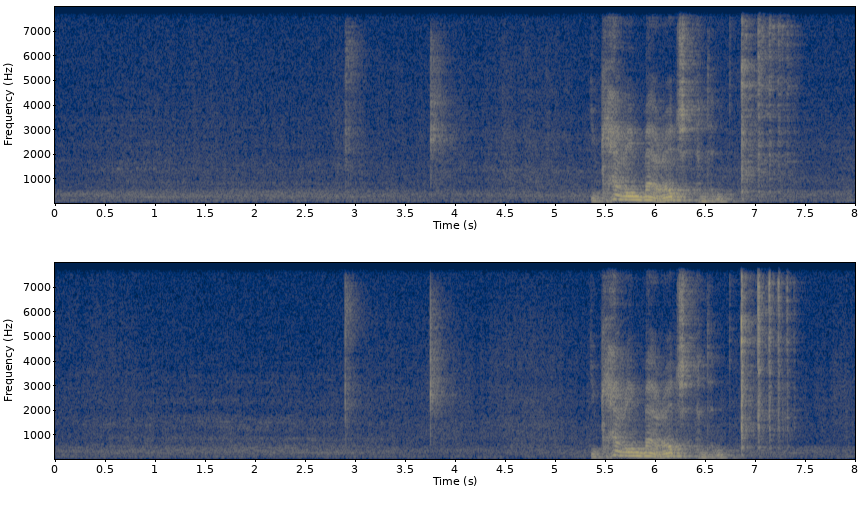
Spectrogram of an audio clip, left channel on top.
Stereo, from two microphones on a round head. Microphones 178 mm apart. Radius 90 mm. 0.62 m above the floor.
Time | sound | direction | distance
2.9 | a finger snap | 45° right (ahead or behind) | 0.8 m
5.3 | a man speaking | 10° right (ahead or behind) | 0.8 m
6.8 | a dropped coin | 50° right (ahead or behind) | 0.6 m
